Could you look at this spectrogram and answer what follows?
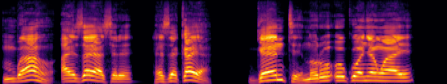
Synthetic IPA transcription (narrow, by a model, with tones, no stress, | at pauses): ŋ͡m̩˨ɡ͡be˨a˦ɦʊ̰˨a˨ɪ˨za˦ja˨sɪ˨ɾɪ˨ | he˨ze˨ka˦ja̰˨ | ɡe˨n̩˦tɪ˨nʊ˨ɾʊ˦ʔo˦kʷu˦o˦ɲe˦ŋʷa˨ɲɪ˦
